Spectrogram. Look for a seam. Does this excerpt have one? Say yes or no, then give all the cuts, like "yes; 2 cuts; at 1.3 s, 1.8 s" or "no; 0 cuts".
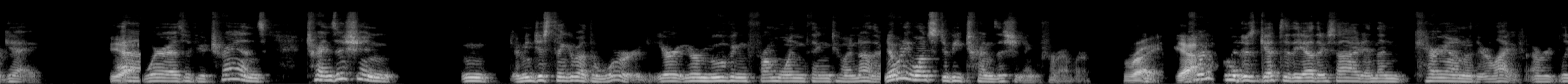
yes; 2 cuts; at 1.4 s, 8.8 s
